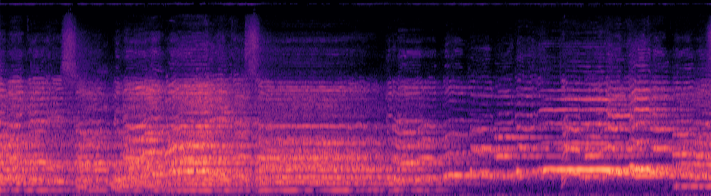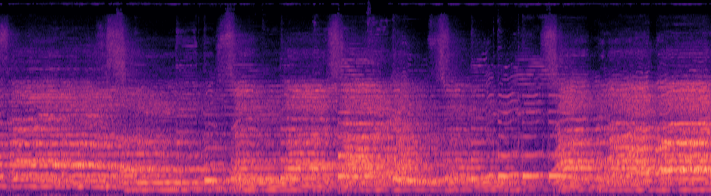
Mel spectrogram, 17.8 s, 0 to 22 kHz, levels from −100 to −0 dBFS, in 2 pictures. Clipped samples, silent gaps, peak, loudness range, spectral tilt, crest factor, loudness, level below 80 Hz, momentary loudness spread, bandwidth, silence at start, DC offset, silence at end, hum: under 0.1%; none; -12 dBFS; 6 LU; -5.5 dB/octave; 18 dB; -29 LUFS; -70 dBFS; 10 LU; over 20 kHz; 0 s; under 0.1%; 0 s; none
